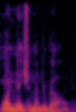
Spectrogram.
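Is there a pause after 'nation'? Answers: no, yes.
no. There is no pause after 'nation'. The speaker calls it right. "don't pause. You can't pause. There's no break there"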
